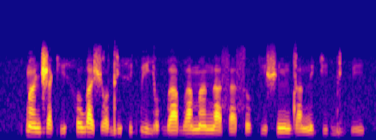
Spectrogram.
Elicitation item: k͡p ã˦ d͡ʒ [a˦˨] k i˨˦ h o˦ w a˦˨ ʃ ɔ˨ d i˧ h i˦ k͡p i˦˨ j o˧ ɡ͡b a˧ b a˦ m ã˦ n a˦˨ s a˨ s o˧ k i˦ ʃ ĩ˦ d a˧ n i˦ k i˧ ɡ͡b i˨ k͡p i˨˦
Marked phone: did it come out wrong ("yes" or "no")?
no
